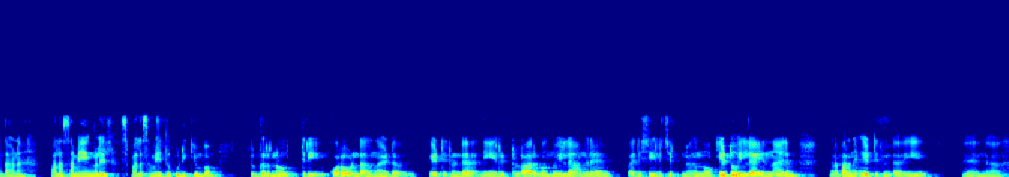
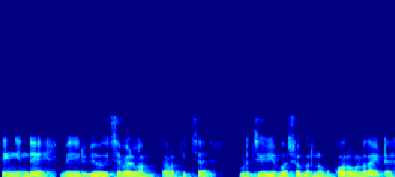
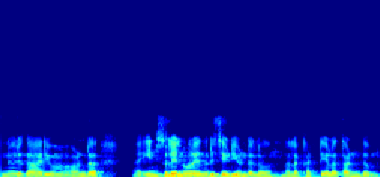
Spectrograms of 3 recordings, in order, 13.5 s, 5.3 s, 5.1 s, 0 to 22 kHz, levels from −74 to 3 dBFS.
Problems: none marked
